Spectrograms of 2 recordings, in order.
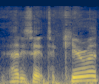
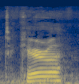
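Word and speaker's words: taquería: Yeah, you know, it's our last day here, and that Juanita's, Takira? Taqueria?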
